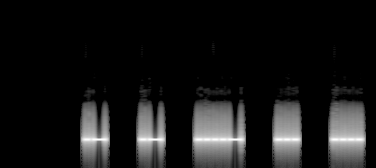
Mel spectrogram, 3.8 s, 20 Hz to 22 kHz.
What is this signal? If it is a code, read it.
Morse code, heard as a keyed tone, about 30 wpm, spaced as for 17 wpm, 700 Hz. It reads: AA4SH
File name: Lesson 14g - Number 2 - Call Signs 30wpm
